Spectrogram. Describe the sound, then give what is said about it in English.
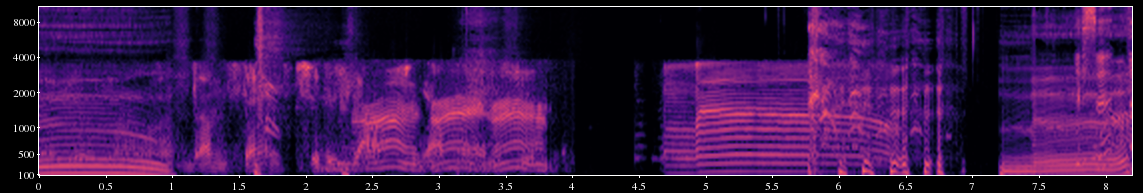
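A woman from Boston imitates a cow, giving several drawn-out, wavering moos with strong harmonic tone, loud and separated by brief pauses, with a breathy break near the middle. “Is that the lady from Boston mooing?”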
